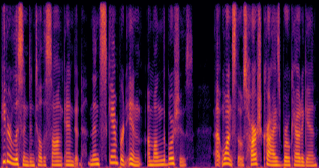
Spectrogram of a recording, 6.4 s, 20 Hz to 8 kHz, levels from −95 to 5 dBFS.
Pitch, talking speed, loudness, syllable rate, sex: 200 Hz, 190 wpm, -21 LUFS, 5.6 syllables/s, female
